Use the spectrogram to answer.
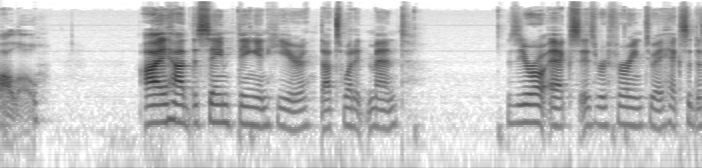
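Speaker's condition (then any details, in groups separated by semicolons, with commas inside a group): No condition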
